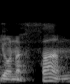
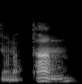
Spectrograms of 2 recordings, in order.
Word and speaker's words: Yonatan: And it's not Yonathan, it's Yonatan, with a tav, with a hard tav.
